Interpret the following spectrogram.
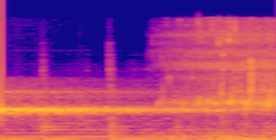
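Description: Synthesized logo-sting sound design: one steady held tone that slowly fades, joined about a second in by a higher shimmering layer with light scattered clicks.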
